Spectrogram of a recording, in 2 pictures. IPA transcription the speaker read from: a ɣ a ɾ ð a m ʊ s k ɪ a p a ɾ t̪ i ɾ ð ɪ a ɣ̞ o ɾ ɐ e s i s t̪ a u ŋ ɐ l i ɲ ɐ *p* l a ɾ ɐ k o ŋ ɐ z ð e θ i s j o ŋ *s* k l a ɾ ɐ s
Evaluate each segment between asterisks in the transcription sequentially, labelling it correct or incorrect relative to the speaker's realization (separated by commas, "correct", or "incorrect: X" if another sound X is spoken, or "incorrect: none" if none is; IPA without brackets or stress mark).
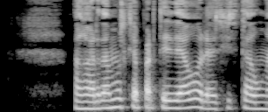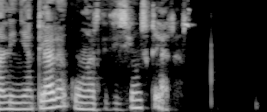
incorrect: k, correct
